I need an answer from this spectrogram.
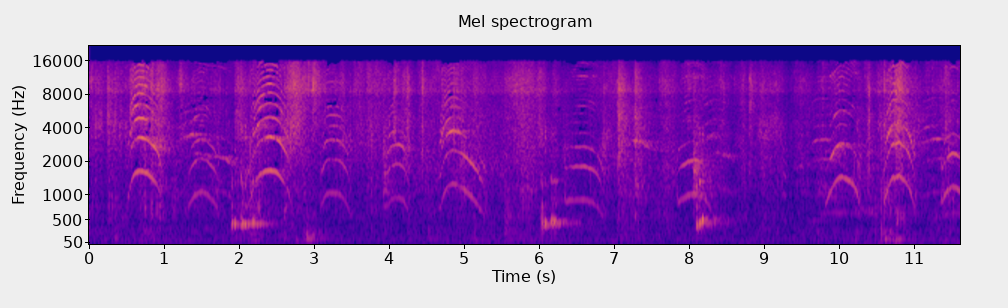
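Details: Sor and Kapov kittens eager to come out and play: a rapid chorus of high, arching, harmonic-rich meows from several kittens, overlapping continuously, with occasional bumps in a small room.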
